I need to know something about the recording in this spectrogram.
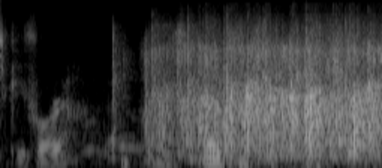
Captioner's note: applause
